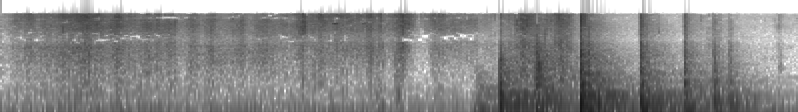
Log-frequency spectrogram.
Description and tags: throwing garbage wing paper
throwing any garbage, in this case a paper, in a paper bin.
